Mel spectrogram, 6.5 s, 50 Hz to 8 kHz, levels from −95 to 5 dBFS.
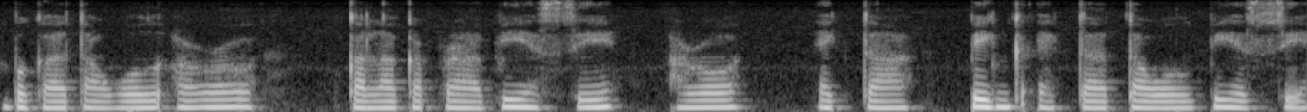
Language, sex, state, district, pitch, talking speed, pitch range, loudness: Nagamese, female, Nagaland, Kohima, 180 Hz, 130 wpm, 175-190 Hz, -19 LUFS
